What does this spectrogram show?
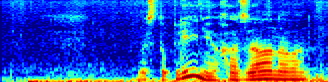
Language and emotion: Russian, sad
